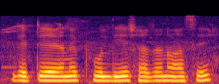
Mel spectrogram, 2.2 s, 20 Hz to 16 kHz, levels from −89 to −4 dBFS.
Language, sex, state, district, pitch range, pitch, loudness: Bengali, female, West Bengal, Cooch Behar, 185-190 Hz, 190 Hz, -14 LUFS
